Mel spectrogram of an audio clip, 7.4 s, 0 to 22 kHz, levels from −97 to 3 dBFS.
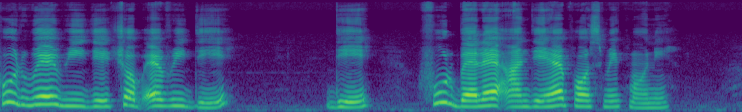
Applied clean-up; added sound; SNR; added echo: none; none; none; none.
